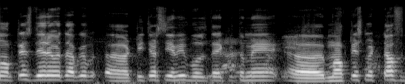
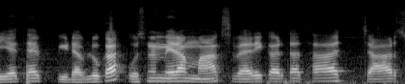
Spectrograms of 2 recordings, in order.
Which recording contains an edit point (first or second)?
second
